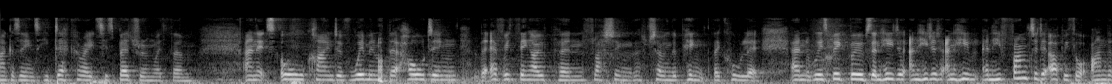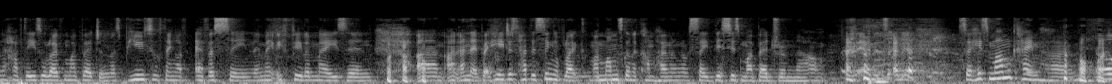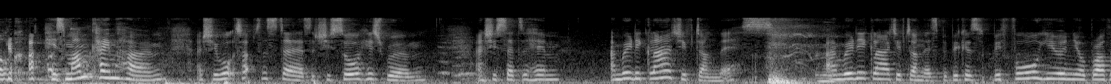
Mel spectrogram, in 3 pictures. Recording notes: Live in front of a packed Soho Theatre.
